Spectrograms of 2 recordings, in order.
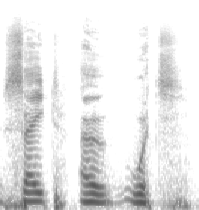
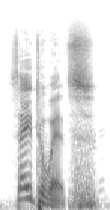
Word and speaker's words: Satowitz: If you broke it at the O, Sate-O-Witz. Satowitz.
